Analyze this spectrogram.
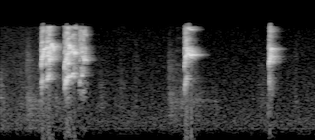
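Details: A pet rosy-faced lovebird chirps, with a fast harsh double note followed by two short separate calls spaced about a second apart, against silence.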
